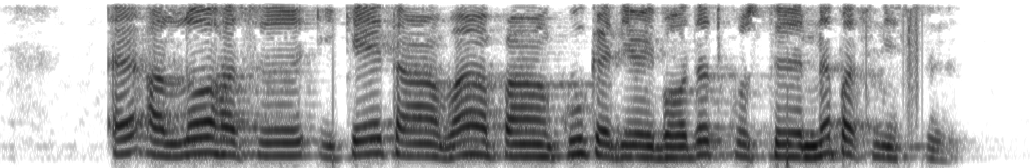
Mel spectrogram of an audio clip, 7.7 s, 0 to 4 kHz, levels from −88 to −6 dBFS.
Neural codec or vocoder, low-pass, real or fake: none; 3.6 kHz; real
